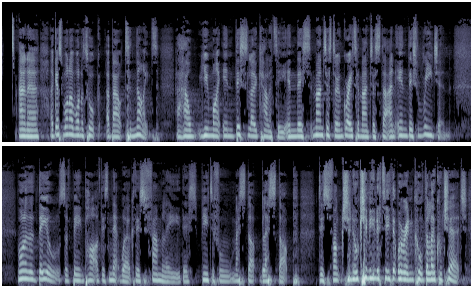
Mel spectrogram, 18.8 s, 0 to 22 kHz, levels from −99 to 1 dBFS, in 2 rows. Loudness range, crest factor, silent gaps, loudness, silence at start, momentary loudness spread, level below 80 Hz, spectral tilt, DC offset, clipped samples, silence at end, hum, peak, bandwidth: 8 LU; 24 dB; none; -26 LUFS; 0.2 s; 12 LU; -54 dBFS; -4.5 dB/octave; under 0.1%; under 0.1%; 0 s; none; -2 dBFS; 15 kHz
